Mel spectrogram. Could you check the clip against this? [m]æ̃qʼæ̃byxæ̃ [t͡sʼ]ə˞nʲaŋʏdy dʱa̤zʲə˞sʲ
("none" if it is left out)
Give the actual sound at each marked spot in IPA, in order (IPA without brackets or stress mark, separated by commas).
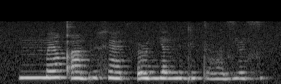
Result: mː, t͡sʼ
